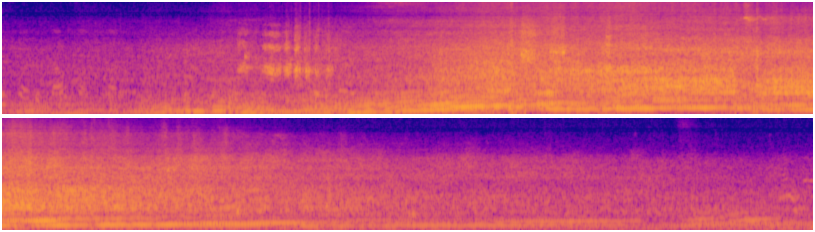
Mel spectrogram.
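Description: Turbocharged Mazda Miata with a swapped-in BPT engine launching and accelerating hard down a drag strip. The engine note climbs in pitch through the gears, dropping at each shift, and is loudest about five to nine seconds in. It then fades as the car runs away down the track.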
